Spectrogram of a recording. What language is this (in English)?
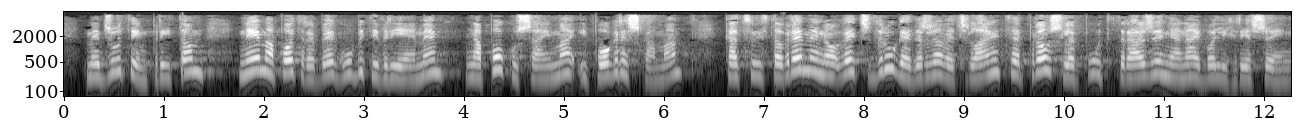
Croatian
